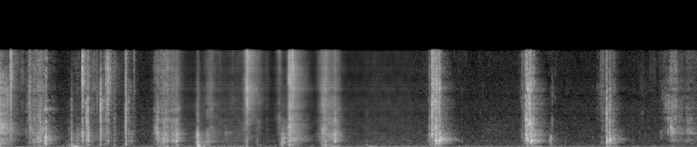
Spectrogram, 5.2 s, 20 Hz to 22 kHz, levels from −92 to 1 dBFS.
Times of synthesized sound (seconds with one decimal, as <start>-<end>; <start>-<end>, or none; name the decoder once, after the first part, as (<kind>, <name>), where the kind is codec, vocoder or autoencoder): 1.3-3.1 (vocoder, Vocos)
